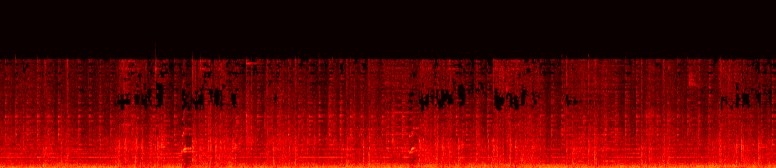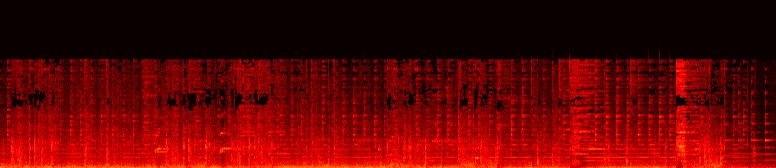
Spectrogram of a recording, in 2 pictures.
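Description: Freight train cars, bulkhead flatcars and boxcars, rolling past close by with a steady rumble and the clatter of wheels over rail joints. The end of the train passes near the end, and the sound falls away.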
